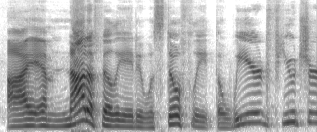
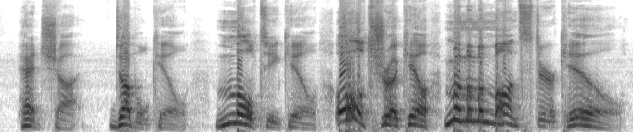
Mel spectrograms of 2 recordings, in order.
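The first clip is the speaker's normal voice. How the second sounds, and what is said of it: Video game announcer voice. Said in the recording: “Unreal Tournament announcer voice. ... Hurt my voice a little bit doing that.”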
